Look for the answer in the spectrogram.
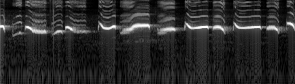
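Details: Chinese hwamei in a cage delivering a continuous melodious phrase of rich, slurred whistles that swoop up and down in quick succession.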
